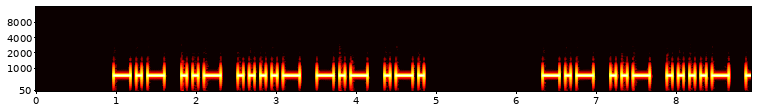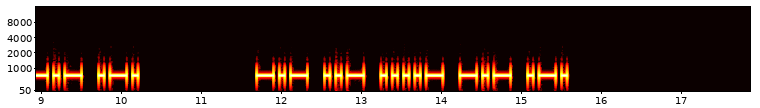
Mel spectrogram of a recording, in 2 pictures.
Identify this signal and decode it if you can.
Morse code, heard as a keyed tone, about 17 wpm, 700 Hz. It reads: KU4KR KU4KR KU4KR
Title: USA Call Signs - 5 Characters - Repeated 3x - 17wpm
